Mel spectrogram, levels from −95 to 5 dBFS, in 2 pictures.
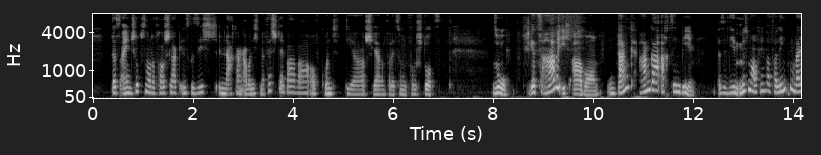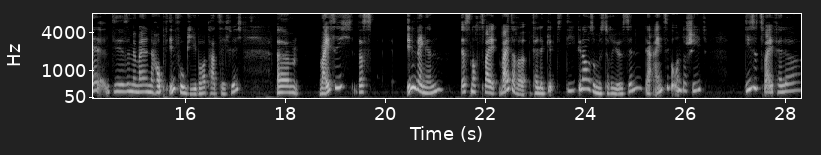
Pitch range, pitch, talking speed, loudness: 190-260 Hz, 220 Hz, 140 wpm, -29 LUFS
